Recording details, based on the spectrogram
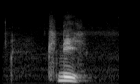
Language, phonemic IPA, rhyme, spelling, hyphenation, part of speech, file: Dutch, /kni/, -i, knie, knie, noun, Nl-knie.ogg
- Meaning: 1. a knee 2. a kneeing, a prod or blow with the knee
